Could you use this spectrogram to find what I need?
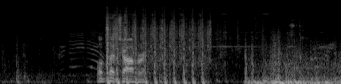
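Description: A rapid burst of gunfire rattles.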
